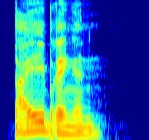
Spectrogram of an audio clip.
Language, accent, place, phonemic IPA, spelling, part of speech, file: German, Germany, Berlin, /ˈbaɪ̯ˌbʁɪŋən/, beibringen, verb, De-beibringen.ogg
- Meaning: 1. to teach 2. to break (news, information) carefully to 3. to inflict on, inflict with 4. to bring, to provide as evidence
